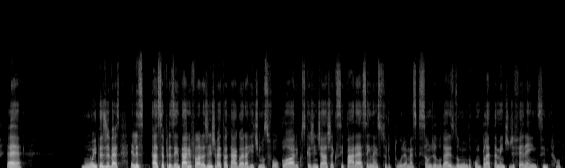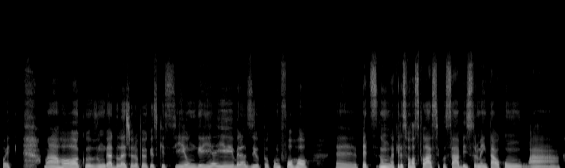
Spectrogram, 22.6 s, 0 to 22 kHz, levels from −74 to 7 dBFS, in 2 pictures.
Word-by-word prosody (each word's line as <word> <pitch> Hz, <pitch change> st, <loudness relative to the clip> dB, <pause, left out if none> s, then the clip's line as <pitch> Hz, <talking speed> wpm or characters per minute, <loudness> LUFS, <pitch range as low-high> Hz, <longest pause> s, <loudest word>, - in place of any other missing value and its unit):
É. 215 Hz, -8 st, +7 dB, 1.2 s
Muito 235 Hz, +6 st, +4 dB
diverso. 260 Hz, -4 st, +5 dB, 0.2 s
Eles 250 Hz, +3 st, +4 dB
a 235 Hz, -1 st, +7 dB
se 230 Hz, -, 0 dB
apresentaram 245 Hz, +2 st, +5 dB
e -, -, +1 dB
falaram: 235 Hz, -3 st, +5 dB
"A -, -, +3 dB
gente 270 Hz, +4 st, +3 dB
vai 295 Hz, 0 st, +3 dB
tocar 275 Hz, -3 st, +1 dB
agora 230 Hz, -1 st, +3 dB
ritmos 220 Hz, -3 st, -4 dB
folclóricos 210 Hz, +7 st, +1 dB
que -, -, -5 dB
a -, -, -2 dB
gente 220 Hz, +3 st, -2 dB
acha 230 Hz, +1 st, +1 dB
que -, -, -16 dB
se 255 Hz, -, -4 dB
parecem 250 Hz, -3 st, +2 dB
na 190 Hz, -2 st, -2 dB
estrutura, 180 Hz, -1 st, -8 dB
mas 180 Hz, 0 st, -6 dB
que -, -, -17 dB
são 190 Hz, -2 st, -5 dB
de 185 Hz, 0 st, -4 dB
lugares 190 Hz, 0 st, -1 dB
do 185 Hz, +1 st, -3 dB
mundo 185 Hz, 0 st, -2 dB
completamente 215 Hz, +4 st, -2 dB
diferentes". 220 Hz, -5 st, -4 dB
Então 220 Hz, +4 st, -6 dB
foi 190 Hz, -2 st, -6 dB, 0.6 s
Marrocos, 190 Hz, -1 st, +1 dB
um 190 Hz, +1 st, 0 dB
lugar 185 Hz, -1 st, +2 dB
do 185 Hz, 0 st, -5 dB
Leste 185 Hz, +1 st, 0 dB
Europeu 180 Hz, 0 st, -3 dB
que 195 Hz, -, -7 dB
eu -, -, 0 dB
esqueci, 200 Hz, +6 st, -6 dB
Hungria 220 Hz, +5 st, -2 dB
e 260 Hz, -2 st, -1 dB
Brasil, 235 Hz, -4 st, -3 dB
tocou 190 Hz, +2 st, -7 dB
um 220 Hz, -, -1 dB
forró. 215 Hz, -3 st, +1 dB, 0.6 s
Eh, 165 Hz, -1 st, -6 dB
pets 230 Hz, -1 st, -2 dB
hum, 220 Hz, -2 st, +4 dB
aqueles 225 Hz, +3 st, 0 dB
forros 220 Hz, -2 st, +1 dB
clássicos, 195 Hz, -5 st, -1 dB
sabe. 195 Hz, -3 st, 0 dB
Instrumental 180 Hz, +1 st, -1 dB
com 175 Hz, -3 st, -3 dB
a 115 Hz, -, -3 dB
210 Hz, 160 wpm, -24 LUFS, 185-235 Hz, 1.2 s, É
